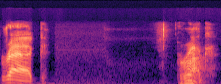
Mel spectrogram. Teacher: your tongue is going to be in the exact same position but you want a g sound to come out it's a voice sound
